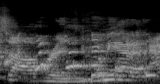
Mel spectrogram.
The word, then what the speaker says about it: Savarin: I was able to communicate discreetly with Savarin, and she seems. Was that noticeable? Me looking at my notes. You still said it wrong. Sovereign.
